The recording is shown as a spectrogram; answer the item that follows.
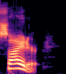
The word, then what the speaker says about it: CIDR: So they then decided to issue what they call a classless or classless internet domain routing, or CIDR, pronounced as CIDR.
